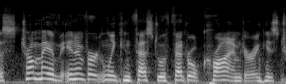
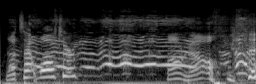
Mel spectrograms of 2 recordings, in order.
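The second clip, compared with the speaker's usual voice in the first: mock character voice; 10 semitones higher, slower than usual. Mock voice, dog joke.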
